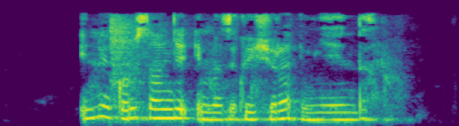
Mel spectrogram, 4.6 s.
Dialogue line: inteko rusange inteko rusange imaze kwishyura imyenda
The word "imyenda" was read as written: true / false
true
